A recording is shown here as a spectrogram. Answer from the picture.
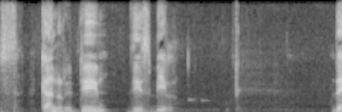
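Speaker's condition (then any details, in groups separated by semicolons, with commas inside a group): No condition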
